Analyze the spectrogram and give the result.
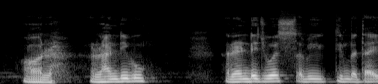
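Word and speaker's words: rendezvous: This is a French word, pronunciation is रैंडीवू, रैंडीवू, नॉट रेंडेजवस, रैंडीवू, ठीक है।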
